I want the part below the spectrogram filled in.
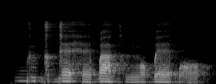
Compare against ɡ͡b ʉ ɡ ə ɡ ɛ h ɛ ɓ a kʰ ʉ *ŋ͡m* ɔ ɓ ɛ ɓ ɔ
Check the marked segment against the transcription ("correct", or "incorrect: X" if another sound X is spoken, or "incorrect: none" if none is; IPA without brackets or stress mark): incorrect: ŋ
